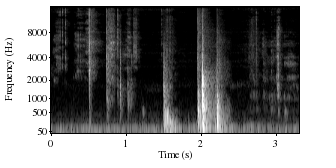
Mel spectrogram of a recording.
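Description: Scissors snip through flower stems while building a moss cross wreath door hanger, a handful of close, dry clipping thunks in an uneven rhythm, the loudest cluster near the end.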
